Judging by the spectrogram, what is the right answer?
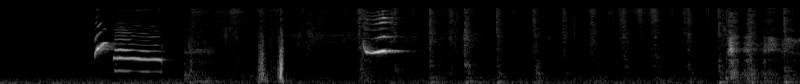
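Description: A cockatiel's whistled call about a second in: a note that rises and then holds steady for about half a second. A black-headed caique then hops on a wooden dresser top, making a run of light irregular taps and clicks, with one short falling whistle a little before the middle.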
